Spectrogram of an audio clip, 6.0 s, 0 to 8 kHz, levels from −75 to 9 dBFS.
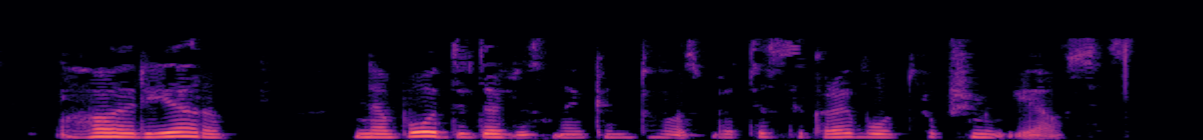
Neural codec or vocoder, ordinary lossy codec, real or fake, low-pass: vocoder, 44.1 kHz, 128 mel bands every 512 samples, BigVGAN v2; MP3, 24 kbps; fake; 7.2 kHz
